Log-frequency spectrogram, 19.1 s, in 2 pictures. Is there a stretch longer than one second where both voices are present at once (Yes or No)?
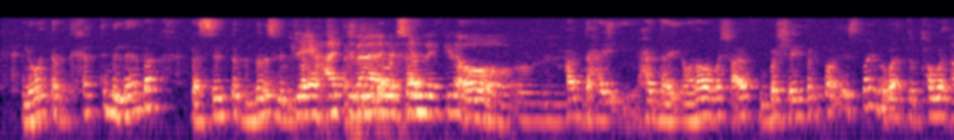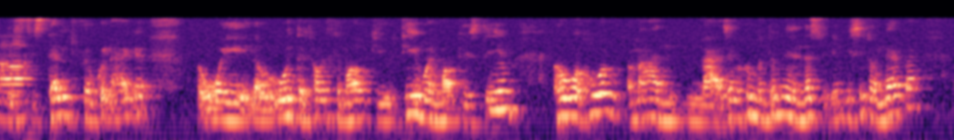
Yes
